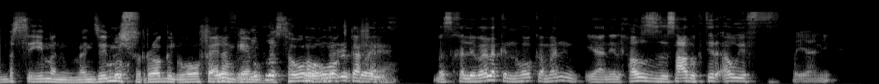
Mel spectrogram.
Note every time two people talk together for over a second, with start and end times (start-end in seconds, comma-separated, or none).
2.1-4.0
